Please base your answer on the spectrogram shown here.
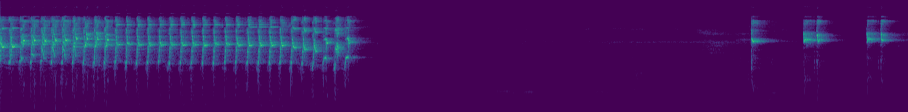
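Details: Lovebird singing for whistle training: over three seconds of rapid, buzzy high twittering, then silence, then three separate sharp chirps near the end.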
